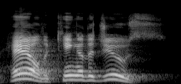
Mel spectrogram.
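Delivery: loud jeering salute to a false king; a soldier's loud sneering hail; mocking call. A narrator's reading. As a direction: call it out high and mocking, full voice. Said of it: "began to call out to him".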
